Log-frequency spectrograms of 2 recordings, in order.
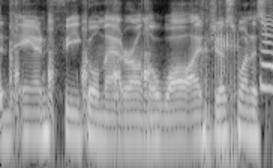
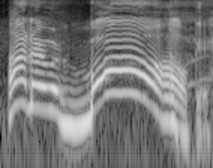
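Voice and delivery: squeaky cartoon voice, very high; silly high voice; 14 semitones higher than usual. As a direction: ham it up in a goofy squeak. Goofy high put-on voice.

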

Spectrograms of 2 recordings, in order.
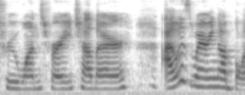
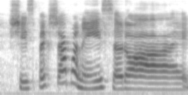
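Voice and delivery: usual speaking voice

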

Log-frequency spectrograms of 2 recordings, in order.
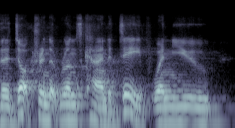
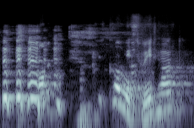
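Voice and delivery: higher-pitched imitation South African accent; 9 semitones higher than usual. Shown as a demonstration. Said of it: "Can I do the accent?".

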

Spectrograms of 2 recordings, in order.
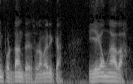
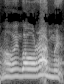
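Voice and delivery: put-on slow, loud, higher drunk voice; drunk punchline; 12 semitones higher, 14 dB louder, slower than usual. Drunk telling the AA board he quits, loud and slow. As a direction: slur it out like a proud drunk.

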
